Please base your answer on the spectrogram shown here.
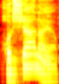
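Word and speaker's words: הושענא: 호샤나라고 하는 히브리어예요. 발음은요 호샤아나예요. 호시아나.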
